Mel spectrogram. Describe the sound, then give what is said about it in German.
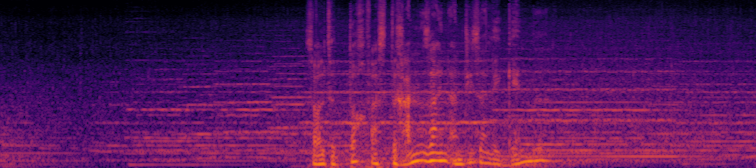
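Steady running water fills the background with a continuous rushing hiss from start to finish, while a voice speaks over it for a few seconds in the middle. “Aber woher kommt dieses Wasser?”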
